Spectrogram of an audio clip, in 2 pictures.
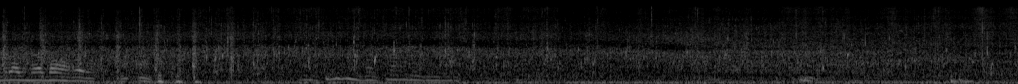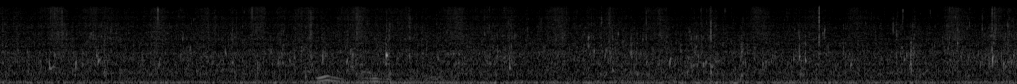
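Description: Rice seedlings being pulled by hand from waterlogged nursery mud: soft wet splashing, dripping and small clicks over a steady hiss. A few brief voices come through near the start and about 13 seconds in.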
